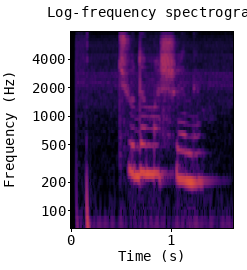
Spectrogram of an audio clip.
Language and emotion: Russian, neutral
